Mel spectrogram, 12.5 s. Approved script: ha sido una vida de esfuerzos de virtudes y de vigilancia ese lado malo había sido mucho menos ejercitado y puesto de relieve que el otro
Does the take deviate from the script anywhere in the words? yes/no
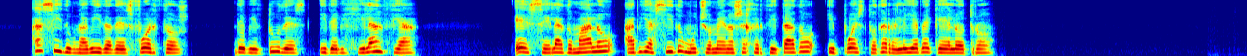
no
